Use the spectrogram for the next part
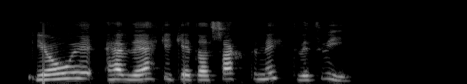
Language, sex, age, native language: Icelandic, female, 50-59, Icelandic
